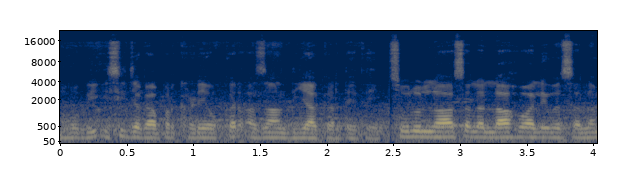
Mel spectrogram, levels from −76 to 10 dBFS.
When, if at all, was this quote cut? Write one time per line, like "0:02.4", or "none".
none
